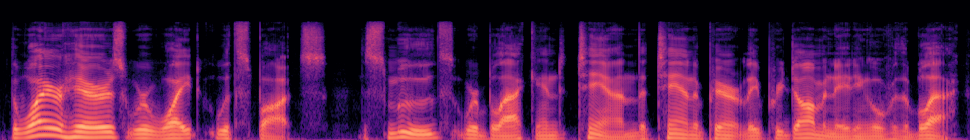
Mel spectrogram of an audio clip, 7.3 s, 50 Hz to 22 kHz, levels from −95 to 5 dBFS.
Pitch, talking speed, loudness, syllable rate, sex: 105 Hz, 165 wpm, -19 LUFS, 4.6 syllables/s, male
